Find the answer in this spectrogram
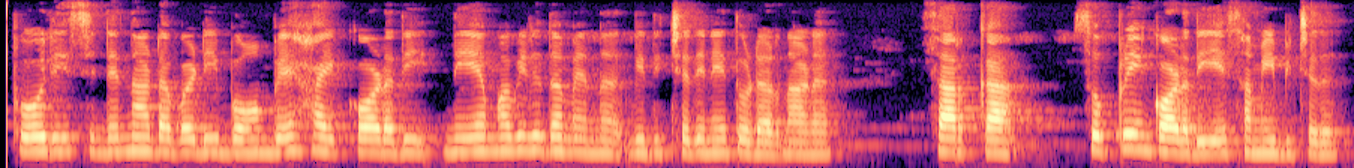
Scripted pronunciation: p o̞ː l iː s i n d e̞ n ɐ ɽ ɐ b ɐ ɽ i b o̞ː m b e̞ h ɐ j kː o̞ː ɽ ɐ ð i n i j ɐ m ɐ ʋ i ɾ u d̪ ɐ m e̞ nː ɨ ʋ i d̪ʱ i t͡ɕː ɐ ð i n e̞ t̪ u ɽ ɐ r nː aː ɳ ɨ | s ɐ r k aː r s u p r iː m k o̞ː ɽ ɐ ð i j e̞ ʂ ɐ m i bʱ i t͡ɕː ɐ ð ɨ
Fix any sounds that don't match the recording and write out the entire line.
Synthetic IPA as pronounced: p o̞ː l iː s i n d e̞ n ɐ ɽ ɐ b ɐ ɽ i b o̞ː m b e̞ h ɐ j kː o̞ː ɽ ɐ ð i n i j ɐ m ɐ ʋ i ɾ u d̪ ɐ m e̞ nː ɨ ʋ i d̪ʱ i t͡ɕː ɐ ð i n e̞ t̪ u ɽ ɐ r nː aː ɳ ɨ | s ɐ r k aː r s u p r iː m k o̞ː ɽ ɐ ð i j e̞ s ɐ m iː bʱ i t͡ɕː ɐ ð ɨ

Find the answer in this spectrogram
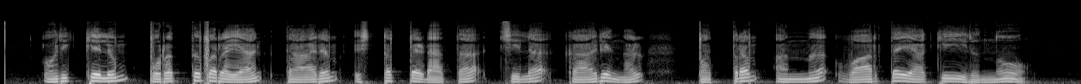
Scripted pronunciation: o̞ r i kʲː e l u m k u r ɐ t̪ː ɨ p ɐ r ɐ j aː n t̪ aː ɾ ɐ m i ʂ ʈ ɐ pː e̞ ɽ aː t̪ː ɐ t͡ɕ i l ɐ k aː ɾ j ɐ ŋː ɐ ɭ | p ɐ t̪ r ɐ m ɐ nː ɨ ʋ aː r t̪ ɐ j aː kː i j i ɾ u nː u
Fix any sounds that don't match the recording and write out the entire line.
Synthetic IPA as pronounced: o̞ ɾ i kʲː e l u m p u r ɐ t̪ː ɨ p ɐ r ɐ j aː n t̪ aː ɾ ɐ m i ʂ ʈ ɐ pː e̞ ɽ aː t̪ː ɐ t͡ɕ i l ɐ k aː ɾ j ɐ ŋː ɐ ɭ | p ɐ t̪ r ɐ m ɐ nː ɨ ʋ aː r t̪ ɐ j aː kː i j i ɾ u nː u

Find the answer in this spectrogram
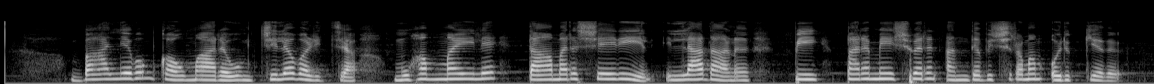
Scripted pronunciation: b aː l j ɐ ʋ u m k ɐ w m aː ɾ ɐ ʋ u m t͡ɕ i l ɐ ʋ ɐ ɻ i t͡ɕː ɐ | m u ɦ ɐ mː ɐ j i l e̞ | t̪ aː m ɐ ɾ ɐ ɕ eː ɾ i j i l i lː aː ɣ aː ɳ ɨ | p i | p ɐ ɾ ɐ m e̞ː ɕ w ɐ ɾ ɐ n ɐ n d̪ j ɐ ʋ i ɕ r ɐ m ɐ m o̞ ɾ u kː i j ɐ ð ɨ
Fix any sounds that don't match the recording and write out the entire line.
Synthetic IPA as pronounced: b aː l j ɐ ʋ u m k ɐ w m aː ɾ ɐ ʋ u m t͡ɕ i l ɐ ʋ ɐ ɻ i t͡ɕː ɐ | m u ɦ ɐ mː ɐ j i l e̞ | t̪ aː m ɐ ɾ ɐ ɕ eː ɾ i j i l i lː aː ð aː ɳ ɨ | p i | p ɐ ɾ ɐ m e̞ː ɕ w ɐ ɾ ɐ n ɐ n d̪ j ɐ ʋ i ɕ r ɐ m ɐ m o̞ ɾ u kː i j ɐ ð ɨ

